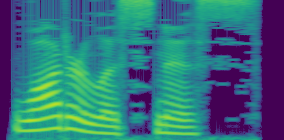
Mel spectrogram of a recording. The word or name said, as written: waterlessness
